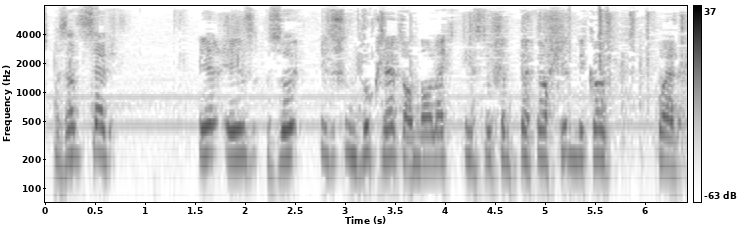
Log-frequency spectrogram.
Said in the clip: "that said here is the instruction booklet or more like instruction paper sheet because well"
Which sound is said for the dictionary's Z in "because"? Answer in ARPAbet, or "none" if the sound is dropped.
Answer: Z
